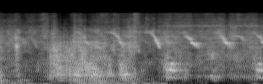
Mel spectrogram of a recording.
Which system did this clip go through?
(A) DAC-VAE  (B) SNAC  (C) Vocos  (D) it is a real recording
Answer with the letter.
C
